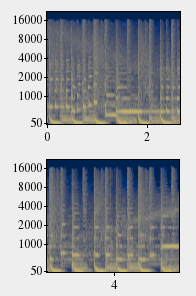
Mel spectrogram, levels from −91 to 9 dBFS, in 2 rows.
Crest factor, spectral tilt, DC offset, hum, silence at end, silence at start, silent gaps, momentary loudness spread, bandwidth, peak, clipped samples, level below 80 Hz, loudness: 12 dB; -5 dB/octave; under 0.1%; none; 0 s; 0 s; none; 4 LU; 16.5 kHz; -6 dBFS; under 0.1%; -22 dBFS; -19 LUFS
